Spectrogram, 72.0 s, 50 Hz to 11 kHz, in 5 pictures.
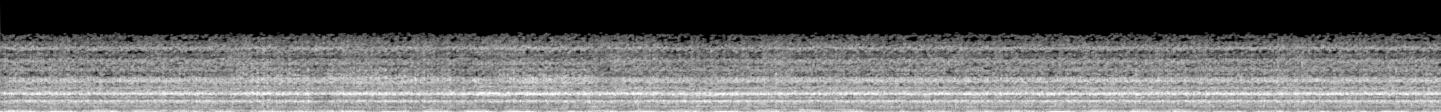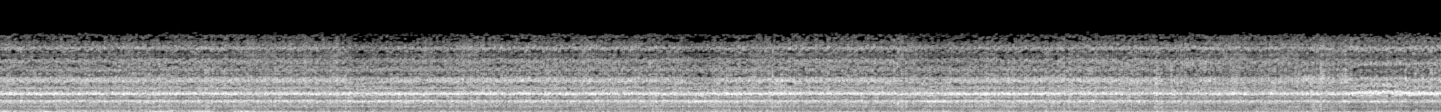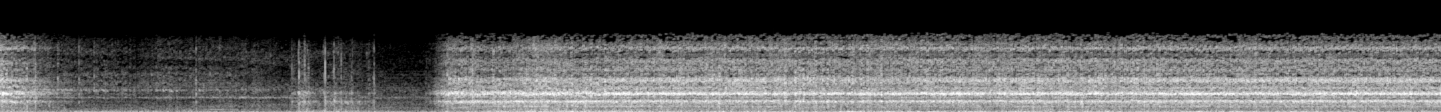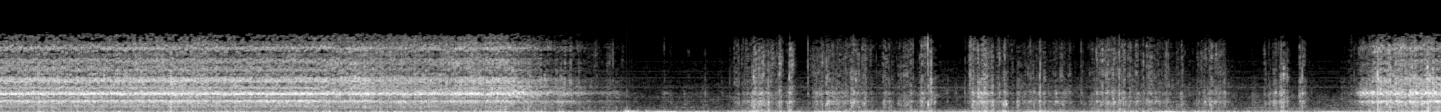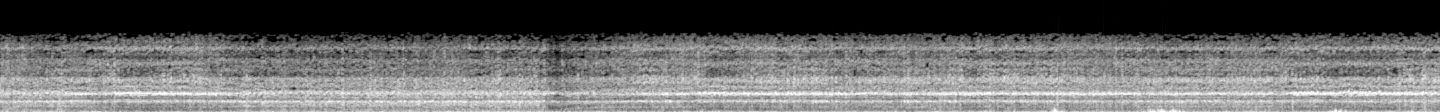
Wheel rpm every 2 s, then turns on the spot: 160, 160, 160, 160, 160, 160, 160, 160, 160, 160, 160, 160, 160, 160, 100, 0, 50, 160, 160, 160, 160, 160, 160, 160, 50, 20, 20, 10, 80, 160, 160, 150, 160, 160, 160, 160.
50-56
